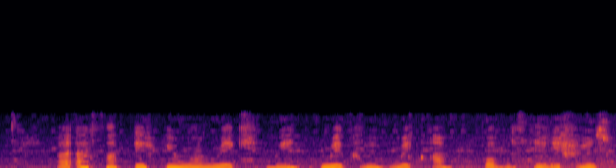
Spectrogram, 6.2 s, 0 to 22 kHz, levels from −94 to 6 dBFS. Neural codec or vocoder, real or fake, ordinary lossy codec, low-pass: codec, 16 kHz, 16 kbps, FunCodec, trained on LibriTTS, 50 frames a second; fake; none; 7.2 kHz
